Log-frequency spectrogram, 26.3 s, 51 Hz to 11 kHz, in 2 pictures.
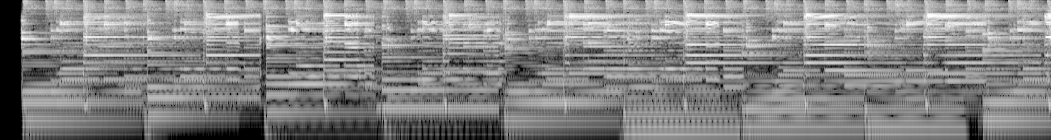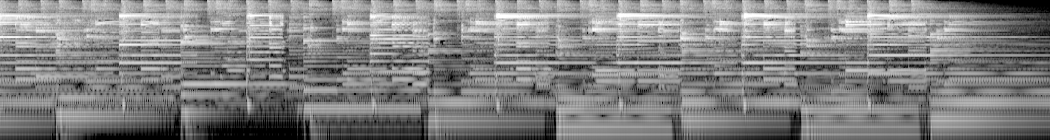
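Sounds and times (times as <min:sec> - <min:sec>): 
Stratocaster electric guitar through JCM800 amplifier: 0:00.3 - 0:26.2.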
